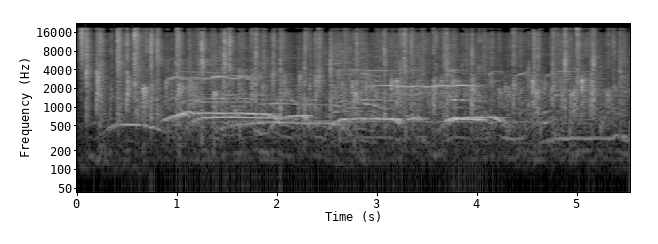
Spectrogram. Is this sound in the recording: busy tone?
no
